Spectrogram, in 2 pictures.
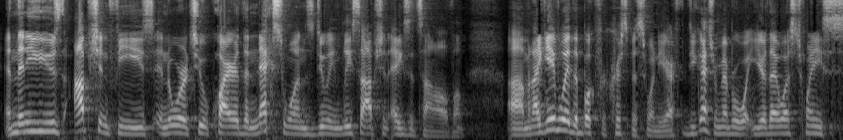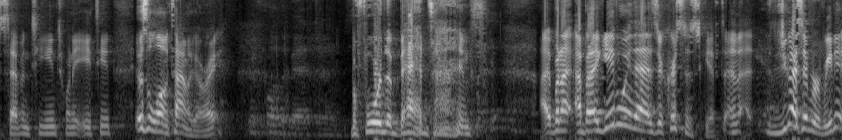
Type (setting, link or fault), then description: setting, live audience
